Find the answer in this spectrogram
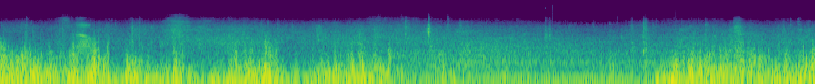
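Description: Wind buffeting the microphone on a boat's open deck: a heavy low rumble that eases off for a couple of seconds in the middle, with a few faint clicks.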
